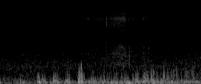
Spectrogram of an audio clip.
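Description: Wind buffeting the microphone: an uneven low rumble with irregular gusts.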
